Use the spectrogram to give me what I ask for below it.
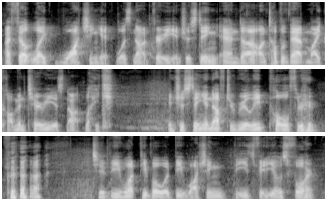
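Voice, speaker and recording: A man's voice: on the low side, moderate pace, bright, forceful tone. A man giving casual gameplay commentary, rambling with many fillers and restarts. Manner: rambling, hesitant, frequent fillers and restarts, laughs often. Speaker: gaming commentator.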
